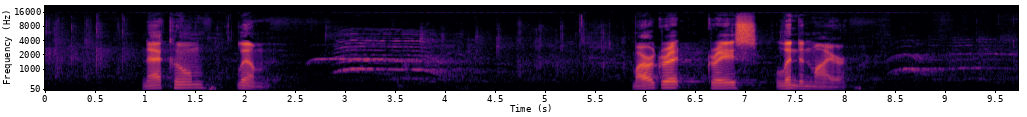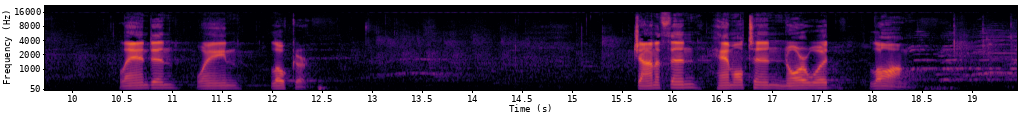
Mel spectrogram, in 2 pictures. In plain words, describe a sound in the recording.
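A man reads out names over a loudspeaker in a large echoing hall.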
